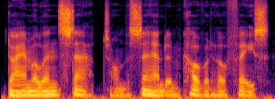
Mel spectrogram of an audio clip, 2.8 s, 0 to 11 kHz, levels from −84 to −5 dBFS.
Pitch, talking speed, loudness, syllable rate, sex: 90 Hz, 195 wpm, -18 LUFS, 5.1 syllables/s, male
